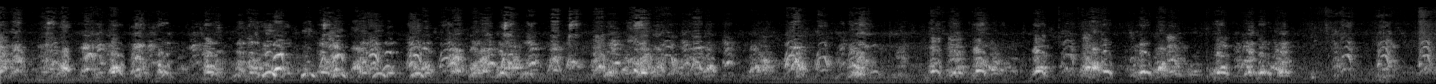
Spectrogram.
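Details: Many abandoned dogs at Hanna's rescue shelter in Daegu, South Korea, barking together in a dense, overlapping chorus of short, mid-pitched barks and yips that continue without pause for about fourteen seconds.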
